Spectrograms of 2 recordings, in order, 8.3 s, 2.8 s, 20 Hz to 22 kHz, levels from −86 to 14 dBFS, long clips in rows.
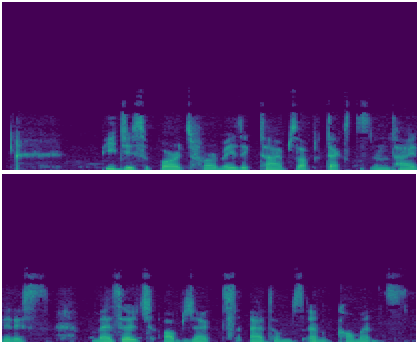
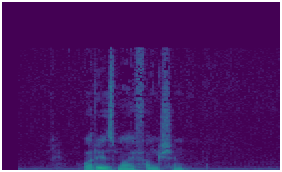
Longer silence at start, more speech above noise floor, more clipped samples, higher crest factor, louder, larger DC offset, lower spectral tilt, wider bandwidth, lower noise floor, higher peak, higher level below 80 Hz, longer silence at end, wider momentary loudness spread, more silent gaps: second, 0.1 s vs 0.5 s; about the same, 27 dB vs 28 dB; neither; about the same, 20 dB vs 20 dB; first, -27 LUFS vs -39 LUFS; neither; about the same, -4 dB/octave vs -5 dB/octave; second, 9.4 kHz vs 16 kHz; second, -54 dBFS vs -65 dBFS; first, -8 dBFS vs -22 dBFS; first, -64 dBFS vs -84 dBFS; second, 0.1 s vs 0.85 s; about the same, 13 LU vs 12 LU; neither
